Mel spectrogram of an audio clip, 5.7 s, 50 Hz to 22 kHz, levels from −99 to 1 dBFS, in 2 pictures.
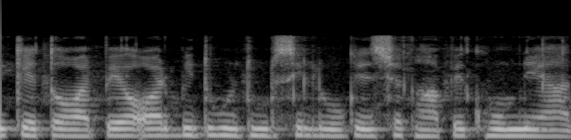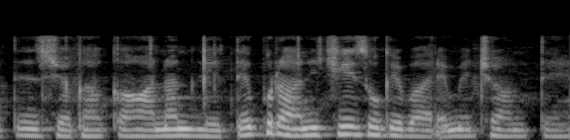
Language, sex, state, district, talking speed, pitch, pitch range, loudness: Hindi, female, Uttar Pradesh, Ghazipur, 285 wpm, 185 Hz, 175-190 Hz, -34 LUFS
